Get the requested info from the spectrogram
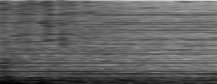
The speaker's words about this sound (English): Startled by the chime of a clock, he drops his glass, which smashes on the hearth.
